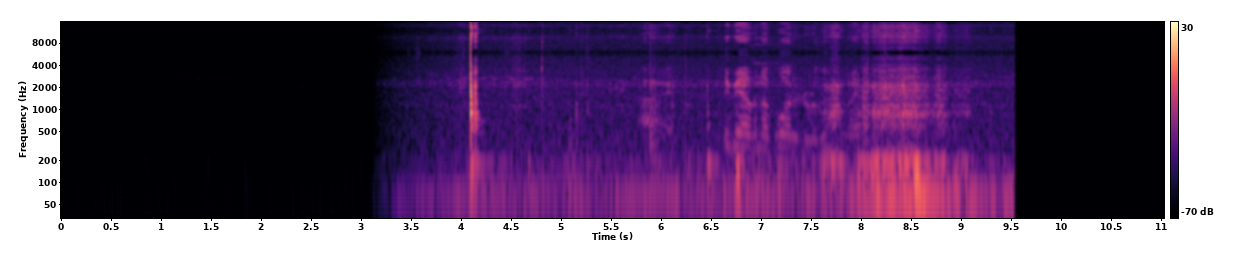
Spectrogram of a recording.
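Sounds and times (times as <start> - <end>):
small clicks and low rumbling: 3.4 - 9.6
man talking: 5.8 - 8.2.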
